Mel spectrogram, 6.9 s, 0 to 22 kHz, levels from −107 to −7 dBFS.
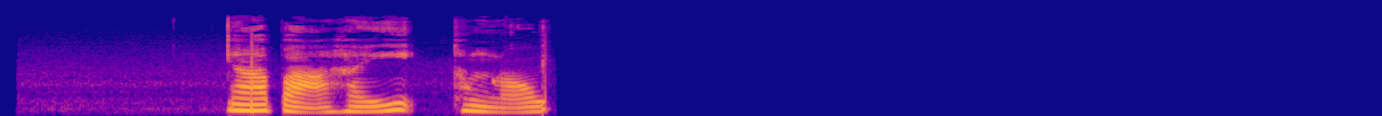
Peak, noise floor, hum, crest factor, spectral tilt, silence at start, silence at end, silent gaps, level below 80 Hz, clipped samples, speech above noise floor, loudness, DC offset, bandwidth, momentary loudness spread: -10 dBFS; -70 dBFS; none; 24 dB; -6.5 dB/octave; 1.15 s; 4.15 s; none; -80 dBFS; under 0.1%; 43 dB; -28 LUFS; under 0.1%; 11.5 kHz; 10 LU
